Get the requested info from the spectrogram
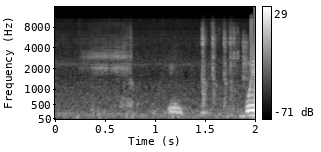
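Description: A few light clicks in a quiet room during a pause in talk, just before a man's voice resumes.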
